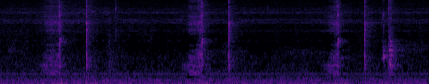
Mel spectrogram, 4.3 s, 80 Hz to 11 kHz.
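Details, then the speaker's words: 1982 Honda Urban Express with LED turn signals and a red electronic flasher, a load bulb (about 5 ohms) wired in line with the left signal: faint sharp ticks, often in close pairs; the flasher clicks only with the load bulb in circuit. "I have switched the flasher out for an electronic flasher, the red one there. And then I have put this light in line with that left turn signal."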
